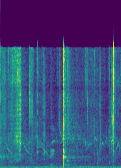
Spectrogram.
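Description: Pickleball paddle striking the hollow plastic ball in a rally: a sharp pop right at the start, then a louder pop a little past a second in.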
